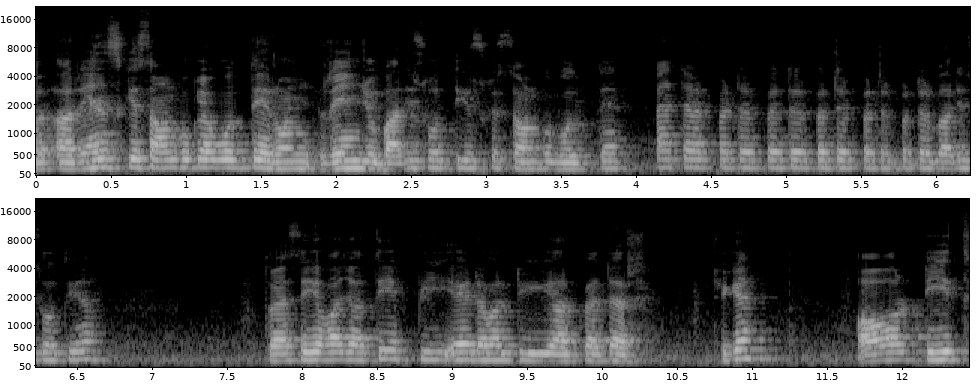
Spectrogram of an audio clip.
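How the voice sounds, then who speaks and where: Warm and somewhat low, this woman's voice carries a patient vocabulary lesson in English, where she spells each word letter by letter and tests her audience. Faint noise sits in an echoey space.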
